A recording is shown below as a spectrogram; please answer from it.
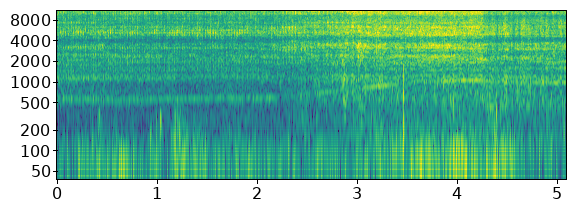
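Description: A Surron electric dirt bike runs at full throttle in eco mode, a thin rising electric motor whine over rumbling wind and tyre noise, fairly close and steady.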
